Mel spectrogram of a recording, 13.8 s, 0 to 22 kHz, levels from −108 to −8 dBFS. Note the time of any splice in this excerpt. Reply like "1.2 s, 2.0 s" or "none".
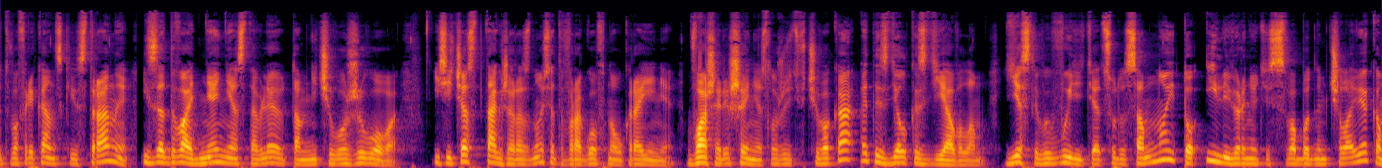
1.4 s, 6.8 s, 10.0 s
